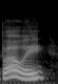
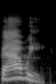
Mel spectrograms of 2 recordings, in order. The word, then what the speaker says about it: Bowie: It's not pronounced Bowie. David Bowie doesn't pronounce his name David Bowie. You're just trolling the world with that. You're making a mockery of the world with that. Your queen and your whole aristocracy, your monarchy, your House of Lords. You can flush them down the toilet because they're worthless. Well, David Bowie became a New Yorker, right? He's always pronounced his name Bowie.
